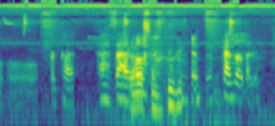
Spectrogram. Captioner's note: laughter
